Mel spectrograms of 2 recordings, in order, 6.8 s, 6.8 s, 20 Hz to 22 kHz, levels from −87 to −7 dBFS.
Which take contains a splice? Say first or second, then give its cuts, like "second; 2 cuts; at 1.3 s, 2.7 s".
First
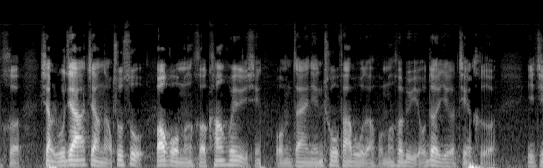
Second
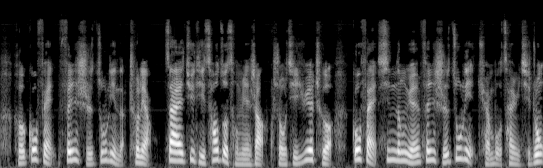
second; 2 cuts; at 2.0 s, 3.3 s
